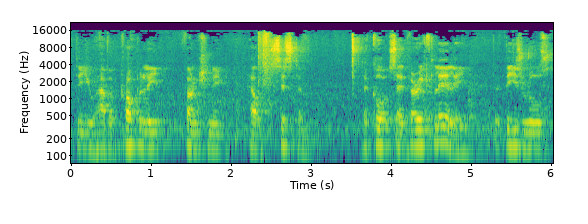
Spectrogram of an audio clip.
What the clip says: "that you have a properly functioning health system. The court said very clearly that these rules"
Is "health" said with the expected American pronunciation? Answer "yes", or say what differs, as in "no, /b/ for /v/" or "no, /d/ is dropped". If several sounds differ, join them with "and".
yes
